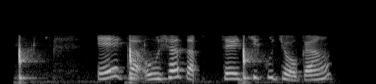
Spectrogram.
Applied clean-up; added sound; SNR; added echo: none; Raindrop / Drip; 3 dB; none.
